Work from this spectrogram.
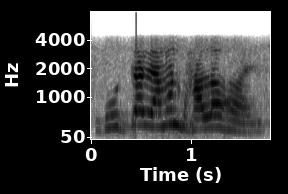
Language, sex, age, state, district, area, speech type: Bengali, female, 18-30, West Bengal, Paschim Medinipur, rural, conversation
